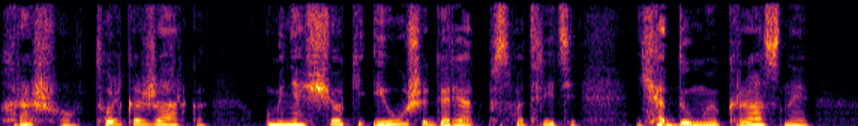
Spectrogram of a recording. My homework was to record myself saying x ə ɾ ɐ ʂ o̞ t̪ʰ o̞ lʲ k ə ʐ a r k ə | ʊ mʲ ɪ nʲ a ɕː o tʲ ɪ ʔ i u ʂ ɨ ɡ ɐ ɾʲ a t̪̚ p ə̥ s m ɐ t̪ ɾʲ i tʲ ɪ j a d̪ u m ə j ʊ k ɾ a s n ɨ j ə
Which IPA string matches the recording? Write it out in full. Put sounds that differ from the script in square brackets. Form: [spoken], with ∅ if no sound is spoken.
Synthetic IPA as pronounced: x ə ɾ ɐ ʂ o̞ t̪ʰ o̞ lʲ k ə ʐ a r k ə | ʊ mʲ ɪ nʲ a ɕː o [kʲ] ɪ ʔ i u ʂ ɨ ɡ ɐ ɾʲ a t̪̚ p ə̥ s m ɐ t̪ ɾʲ i tʲ ɪ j a d̪ u m ə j ʊ k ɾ a s n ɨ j ə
